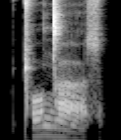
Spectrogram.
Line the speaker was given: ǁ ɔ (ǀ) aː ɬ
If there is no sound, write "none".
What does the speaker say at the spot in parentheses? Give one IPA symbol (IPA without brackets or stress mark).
ŋ͡ǀ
